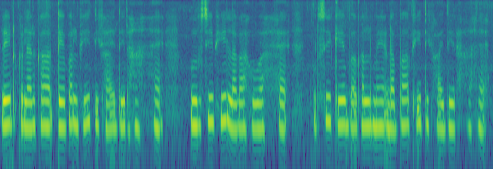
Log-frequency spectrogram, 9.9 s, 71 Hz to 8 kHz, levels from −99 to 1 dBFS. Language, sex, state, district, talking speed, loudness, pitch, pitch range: Hindi, female, Jharkhand, Palamu, 145 wpm, -18 LUFS, 235 Hz, 225-250 Hz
